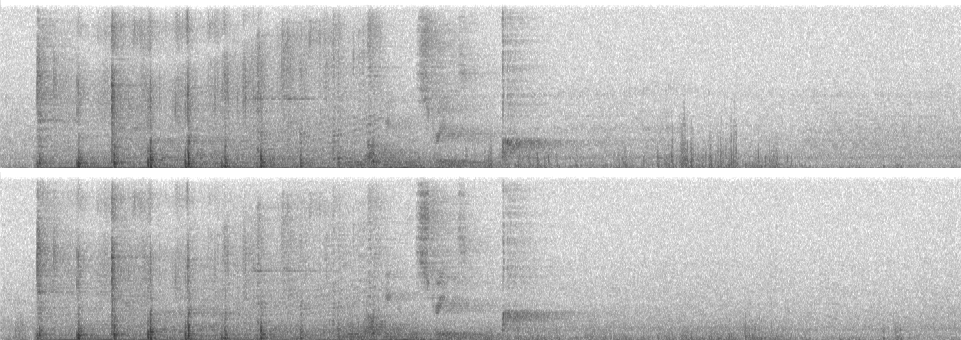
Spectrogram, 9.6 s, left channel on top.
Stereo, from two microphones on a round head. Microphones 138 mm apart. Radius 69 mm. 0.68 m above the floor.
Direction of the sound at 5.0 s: 55° left (ahead or behind).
